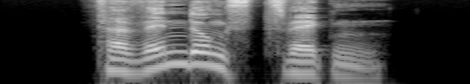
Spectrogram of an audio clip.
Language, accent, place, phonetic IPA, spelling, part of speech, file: German, Germany, Berlin, [fɛɐ̯ˈvɛndʊŋsˌt͡svɛkn̩], Verwendungszwecken, noun, De-Verwendungszwecken.ogg
- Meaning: dative plural of Verwendungszweck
